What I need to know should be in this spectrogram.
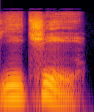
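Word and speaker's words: Yi qi: Yi-Qi, pronounced Yi-Qi, meaning strange wing in Mandarin, wasn't just another feathered dinosaur from the Jurassic.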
